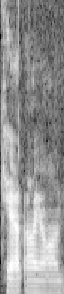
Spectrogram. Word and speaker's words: cation: make an ionic compound the words look like a shin in iníon but you pronounce them cation and an eye on so how do you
